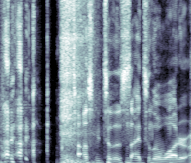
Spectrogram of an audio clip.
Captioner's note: laughing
